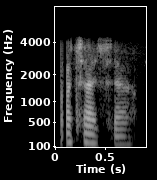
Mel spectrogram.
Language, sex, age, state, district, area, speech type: Bengali, male, 18-30, West Bengal, Bankura, rural, conversation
